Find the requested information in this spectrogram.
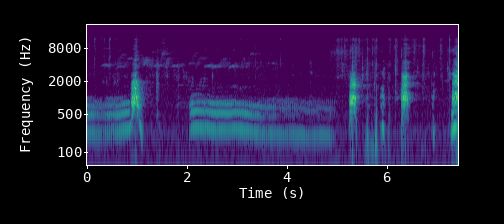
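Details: On a familiar walking trail, dogs Galchi and Jandi recognise their dad, home after a week in hospital, and bark unusually; a sharp bark, a long sustained whine, then several separate barks with small scuffling noises.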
